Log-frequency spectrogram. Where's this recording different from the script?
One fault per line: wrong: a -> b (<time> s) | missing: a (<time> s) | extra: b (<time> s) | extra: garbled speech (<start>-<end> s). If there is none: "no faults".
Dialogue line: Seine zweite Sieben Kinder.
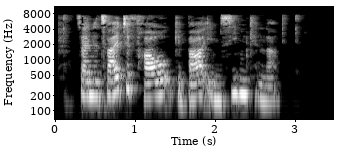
extra: Frau gebar ihm (0.9 s)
